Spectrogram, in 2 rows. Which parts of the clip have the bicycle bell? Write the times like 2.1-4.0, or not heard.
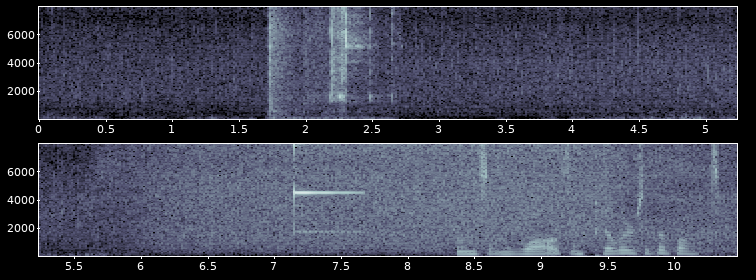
1.7-2.6, 7.1-7.7.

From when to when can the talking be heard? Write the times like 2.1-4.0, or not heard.
8.3-10.4.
